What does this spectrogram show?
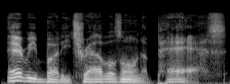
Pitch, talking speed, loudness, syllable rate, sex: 115 Hz, 130 wpm, -18 LUFS, 4.7 syllables/s, male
